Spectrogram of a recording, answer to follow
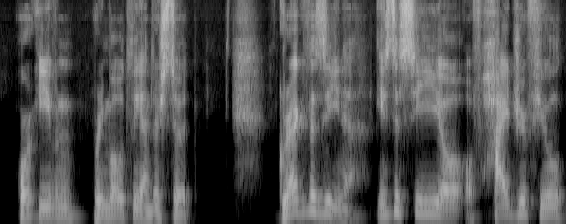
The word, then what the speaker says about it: Vezina: Actually, my name is pronounced Vezina, same as the great hockey trophy, the goalie trophy for the best goalie in the NHL.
